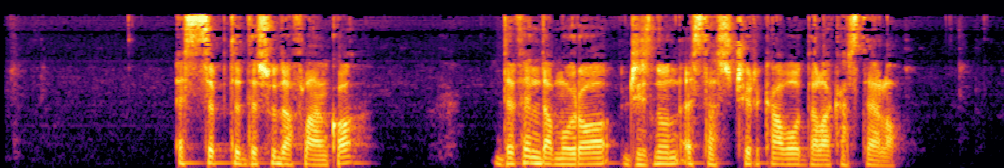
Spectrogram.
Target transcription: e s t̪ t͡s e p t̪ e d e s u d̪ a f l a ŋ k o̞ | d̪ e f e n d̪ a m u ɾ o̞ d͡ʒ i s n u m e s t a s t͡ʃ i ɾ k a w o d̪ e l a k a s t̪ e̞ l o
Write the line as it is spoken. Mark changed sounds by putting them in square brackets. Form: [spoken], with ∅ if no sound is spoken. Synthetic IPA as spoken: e s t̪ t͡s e p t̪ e d e s u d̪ a f l a ŋ k o̞ | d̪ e f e n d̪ a m u ɾ o̞ d͡ʒ i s n u [n] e s t a s t͡ʃ i ɾ k a w o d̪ e l a k a s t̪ e̞ l o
